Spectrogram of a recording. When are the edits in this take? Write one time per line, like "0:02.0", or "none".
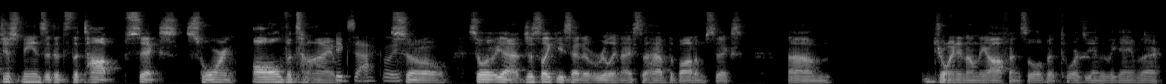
none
